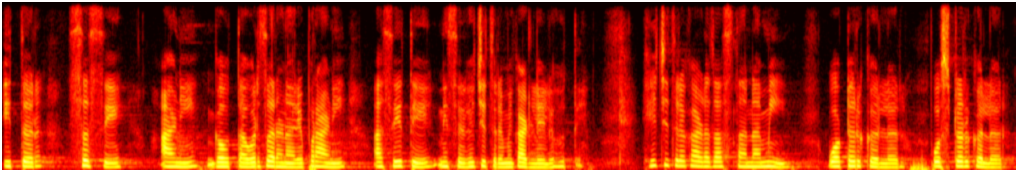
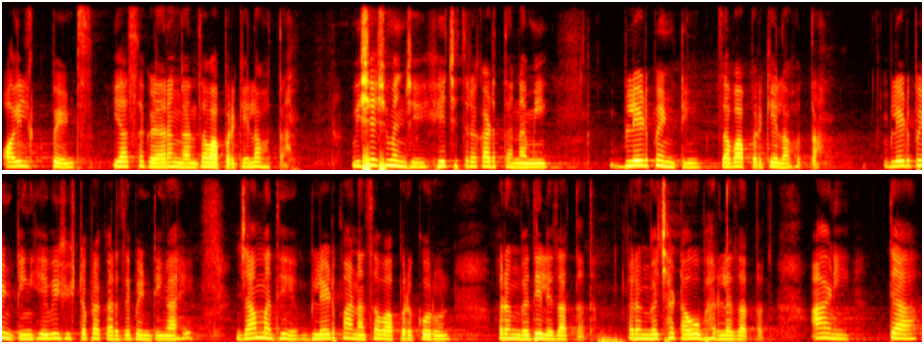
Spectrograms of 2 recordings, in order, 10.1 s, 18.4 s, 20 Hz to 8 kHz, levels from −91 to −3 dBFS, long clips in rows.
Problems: background sounds at intervals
